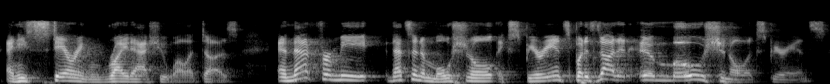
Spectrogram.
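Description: Bright-voiced analytical man, slightly dull recording. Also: on the high side, sing-song, normal speed, creaky. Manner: analytical, careful about fine distinctions. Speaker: podcast co-host. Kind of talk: casual film discussion.

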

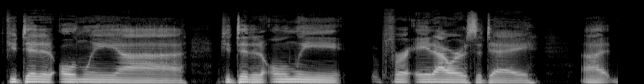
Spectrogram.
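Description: A man hosting a podcast in casual, reflective chat, rambling and halting as he circles back over his phrases. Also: on the low side, steady tone, clean tone, no room sound, clean studio sound. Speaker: podcast host.

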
